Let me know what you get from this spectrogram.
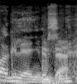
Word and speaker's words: оглянемся: И надо запомнить, что улыбнемся, но оглянемся.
